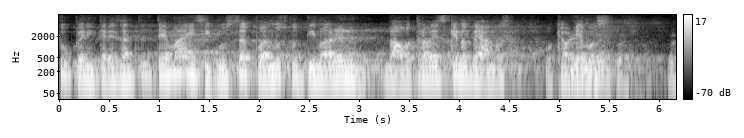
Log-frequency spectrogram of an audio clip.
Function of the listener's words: taking over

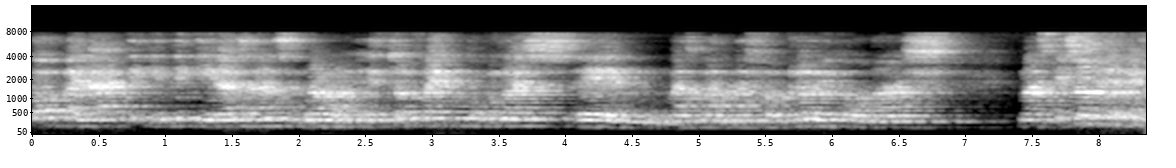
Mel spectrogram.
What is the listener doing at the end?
taking over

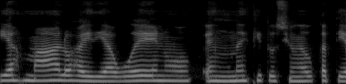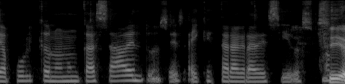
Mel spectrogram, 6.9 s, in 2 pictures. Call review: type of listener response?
taking over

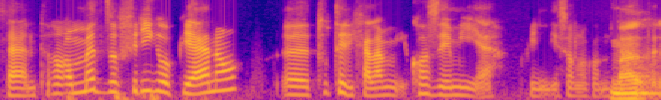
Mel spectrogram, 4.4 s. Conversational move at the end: taking over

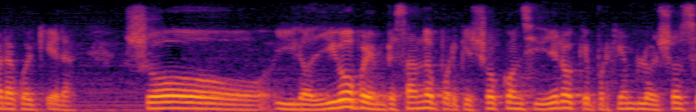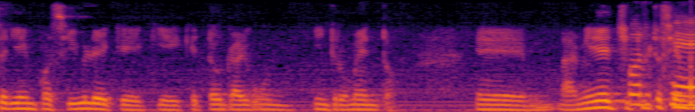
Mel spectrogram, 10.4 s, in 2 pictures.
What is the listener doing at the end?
listening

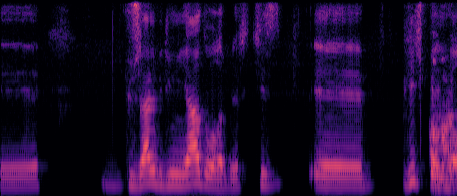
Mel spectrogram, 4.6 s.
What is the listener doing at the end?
taking over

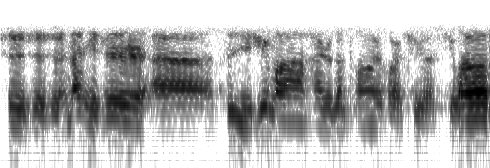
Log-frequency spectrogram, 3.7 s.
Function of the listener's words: taking over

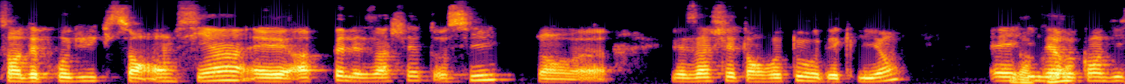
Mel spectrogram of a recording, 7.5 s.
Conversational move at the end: listening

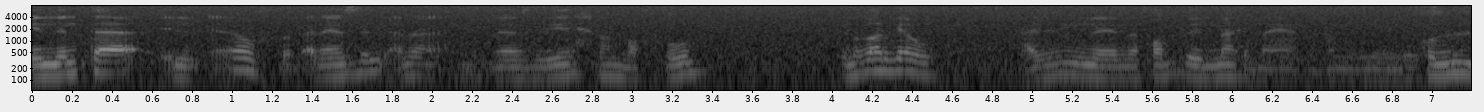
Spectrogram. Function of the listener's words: listening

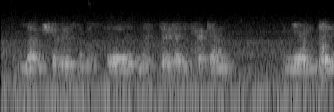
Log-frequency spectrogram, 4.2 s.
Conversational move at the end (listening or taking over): listening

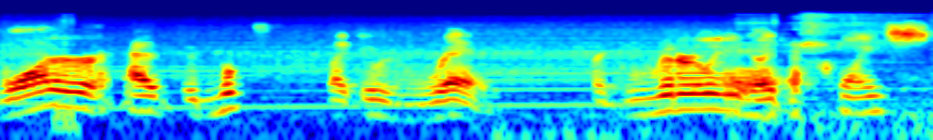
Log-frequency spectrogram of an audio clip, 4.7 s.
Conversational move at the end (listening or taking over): listening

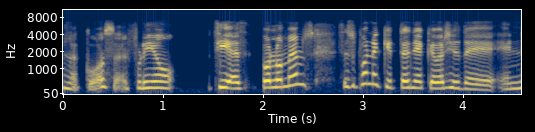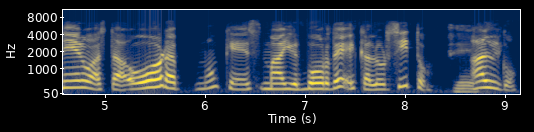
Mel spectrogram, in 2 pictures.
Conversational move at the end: listening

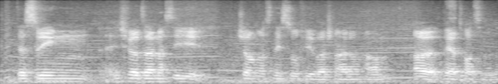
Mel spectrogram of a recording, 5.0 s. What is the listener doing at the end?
taking over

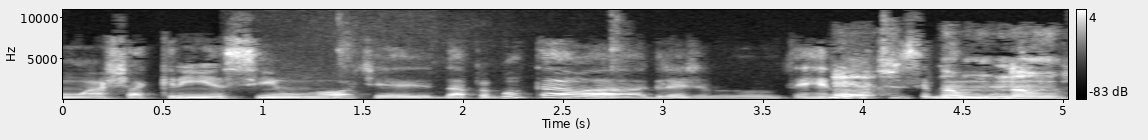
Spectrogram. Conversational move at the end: taking over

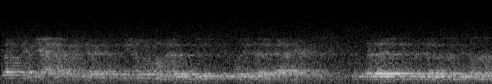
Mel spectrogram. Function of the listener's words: listening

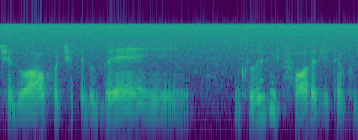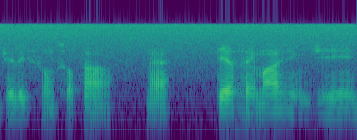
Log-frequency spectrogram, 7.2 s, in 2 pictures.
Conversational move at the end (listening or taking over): listening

